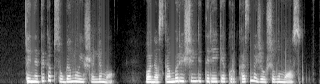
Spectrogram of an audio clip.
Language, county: Lithuanian, Alytus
